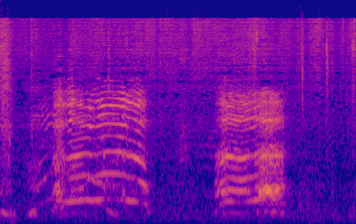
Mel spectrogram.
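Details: Goats in rut, one in heat, give two loud, wavering bleats, each under a second, with a short pause between; goat (Capra hircus) bleat.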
